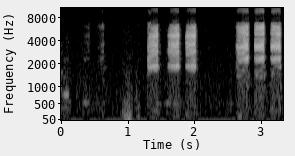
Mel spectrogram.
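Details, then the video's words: Carolina wren at a bird feeder camera gives harsh raspy notes in two bursts of three, about four per second, after a few soft chips and a dull thump. "Carolina Wren"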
